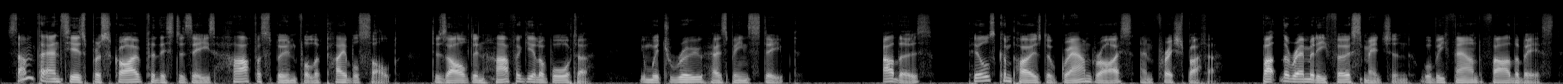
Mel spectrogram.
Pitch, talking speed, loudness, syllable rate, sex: 100 Hz, 175 wpm, -22 LUFS, 4.9 syllables/s, male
